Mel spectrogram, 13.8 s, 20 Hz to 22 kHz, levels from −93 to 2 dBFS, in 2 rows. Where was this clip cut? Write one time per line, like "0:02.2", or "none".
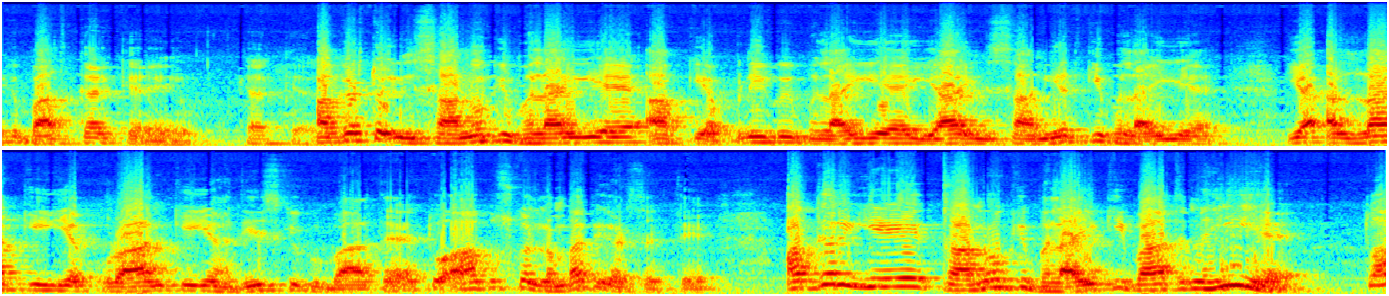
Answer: none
